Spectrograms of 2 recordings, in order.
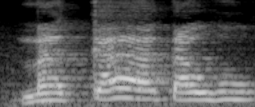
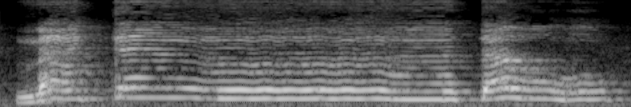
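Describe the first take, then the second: First: The n is dropped with no nasal hum. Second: A held nasal hum comes before 'tahu'. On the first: "jangan bunyi N" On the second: "dengung kan. So macam ni"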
